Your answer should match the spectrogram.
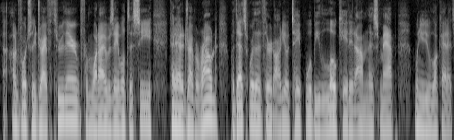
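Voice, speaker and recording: A man's voice: fairly low pitch, a bit bright, smooth, no room sound, clean studio sound. A man giving a casual game walkthrough, explaining things informally as the host of a guide.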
